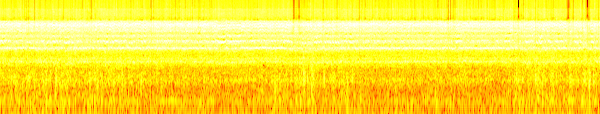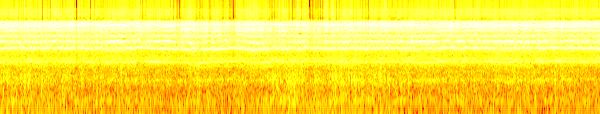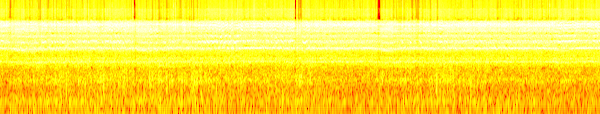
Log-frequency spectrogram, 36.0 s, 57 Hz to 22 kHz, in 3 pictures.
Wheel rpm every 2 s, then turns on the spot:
230, 230, 230, 230, 230, 230, 230, 220, 220, 230, 220, 220, 220, 230, 220, 230, 230, 230.
none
